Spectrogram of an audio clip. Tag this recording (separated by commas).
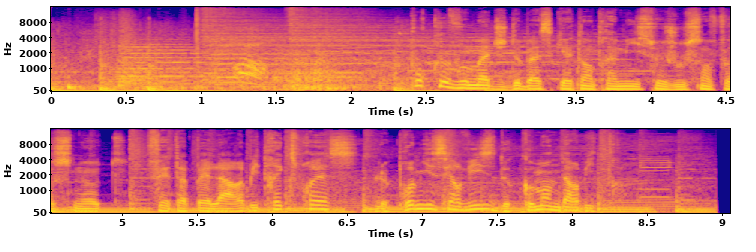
Speech, Music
